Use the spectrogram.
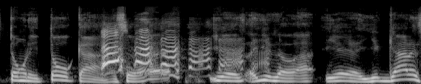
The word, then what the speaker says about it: Tony Touch: It's Tony Toka. So yes, yeah, you gotta say it like that, or else you didn't say his name. You say Tony Touch.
